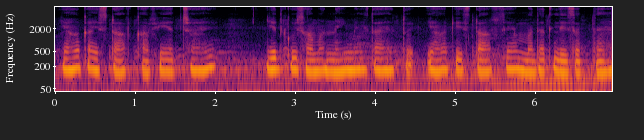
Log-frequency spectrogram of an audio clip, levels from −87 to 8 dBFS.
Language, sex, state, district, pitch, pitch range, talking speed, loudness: Hindi, male, Uttar Pradesh, Etah, 155 Hz, 150-165 Hz, 180 wpm, -25 LUFS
